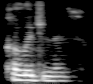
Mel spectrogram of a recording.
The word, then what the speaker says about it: caliginous: Colliginous. Could I have all the information, please? The only pronunciation is colliginous.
